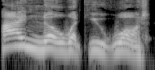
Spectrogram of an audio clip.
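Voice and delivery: high, loud, ragged outburst; ragged cry. A narrator's reading. Jessica crying out at Dietrich, ragged. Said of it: "Jessica cried raggedly".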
